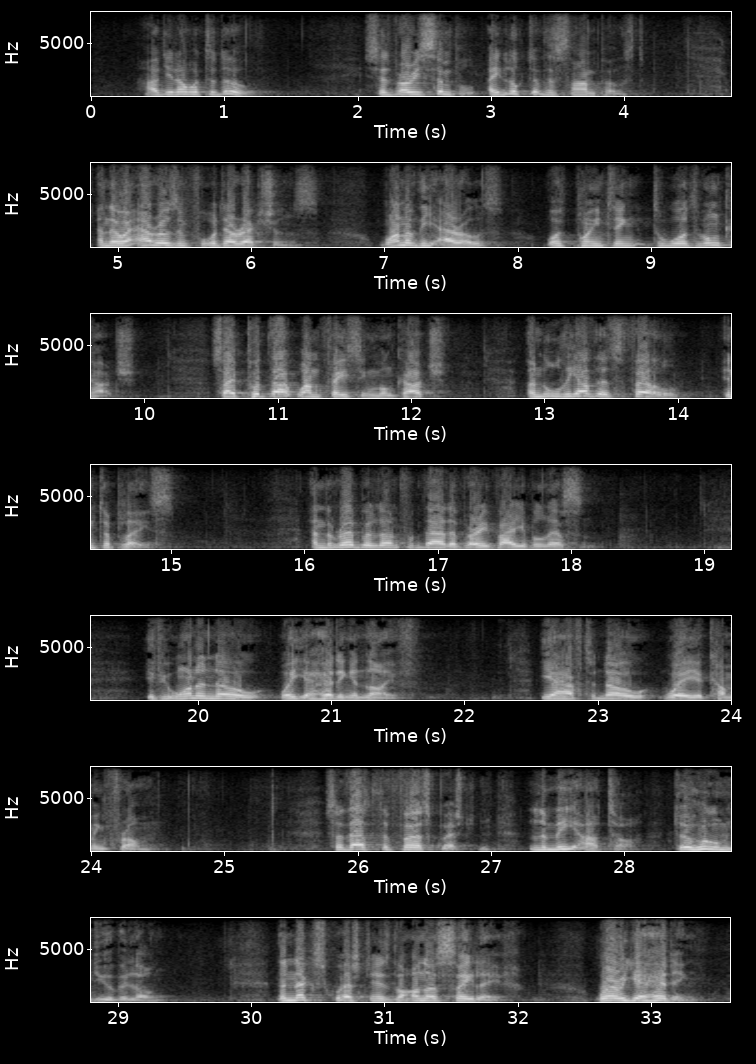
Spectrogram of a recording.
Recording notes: Shiur recorded in Yeshivas Ohr Reuven, Monsey, NY.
